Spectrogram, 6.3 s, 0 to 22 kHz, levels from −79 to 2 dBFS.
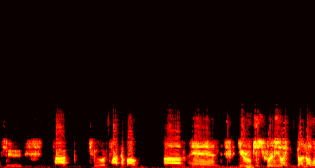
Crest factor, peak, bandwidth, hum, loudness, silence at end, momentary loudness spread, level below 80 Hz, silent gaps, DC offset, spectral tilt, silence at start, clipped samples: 16 dB; -6 dBFS; 8 kHz; none; -20 LUFS; 0 s; 14 LU; -80 dBFS; none; under 0.1%; -1.5 dB/octave; 0.05 s; under 0.1%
